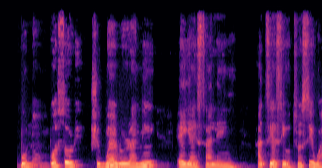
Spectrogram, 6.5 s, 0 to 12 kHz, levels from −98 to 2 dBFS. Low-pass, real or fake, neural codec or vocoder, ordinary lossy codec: 10.8 kHz; real; none; none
